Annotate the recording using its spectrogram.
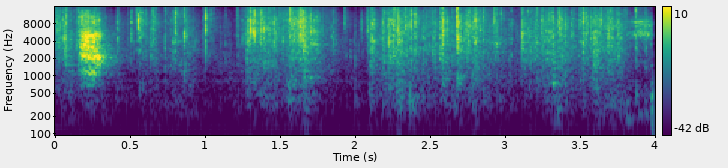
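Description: Plastic bag crinkling as the model kit sprues packed in it are handled, loudest in a brief burst just after the start, then an irregular rustle.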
